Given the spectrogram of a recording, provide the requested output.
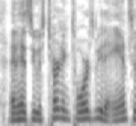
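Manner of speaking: normal talking voice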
